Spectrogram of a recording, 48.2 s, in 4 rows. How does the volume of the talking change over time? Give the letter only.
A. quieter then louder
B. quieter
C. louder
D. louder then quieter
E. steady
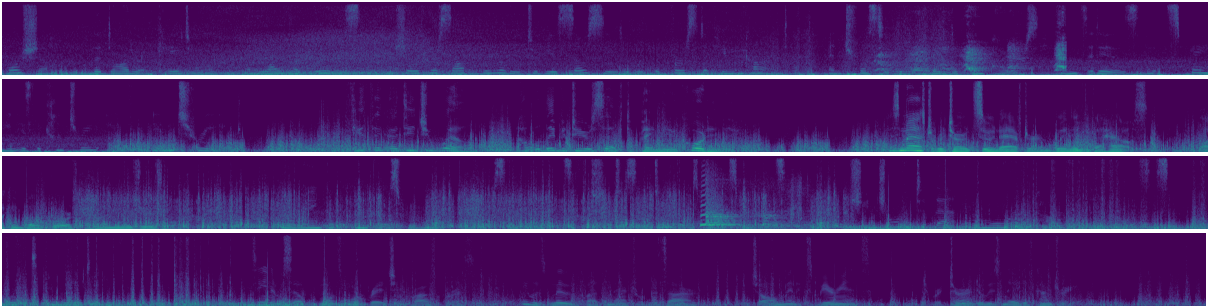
D.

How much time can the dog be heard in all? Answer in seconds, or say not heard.
3 s.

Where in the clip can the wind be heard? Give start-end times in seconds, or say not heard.
0.0-48.1.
